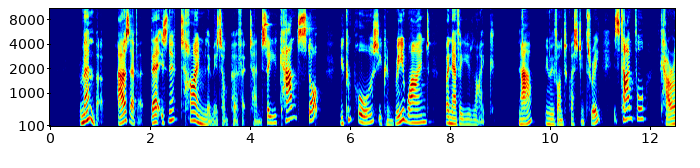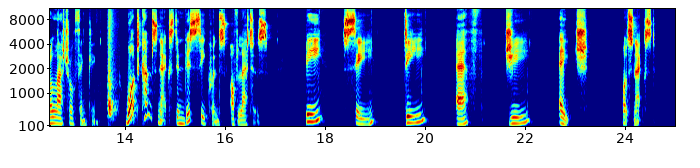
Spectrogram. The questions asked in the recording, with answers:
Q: What comes next in this sequence of letters?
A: And the answer is J.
